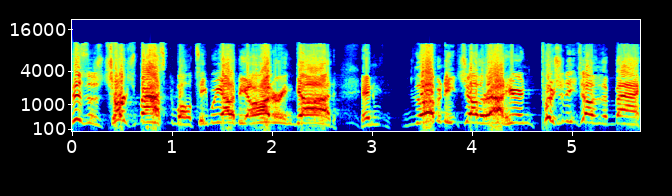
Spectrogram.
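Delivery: very loud, very high, crazed, out-of-control yelling. Recounting a church basketball game, the speaker retells shouting at players: retelling a yell. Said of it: "I'm just going crazy".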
